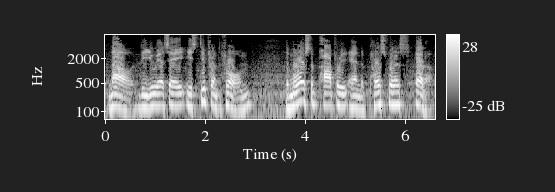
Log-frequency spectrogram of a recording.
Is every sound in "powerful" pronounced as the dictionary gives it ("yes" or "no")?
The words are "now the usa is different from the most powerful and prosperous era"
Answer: no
